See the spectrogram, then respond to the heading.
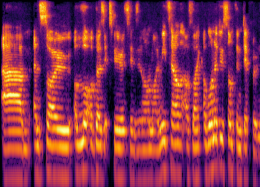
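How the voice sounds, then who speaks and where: A man with a British accent speaks at a medium pitch in monotone, flat intonation. He keeps a fairly quick pace with hardly any pauses. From UK. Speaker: e-commerce product lead. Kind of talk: webinar panel interview.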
